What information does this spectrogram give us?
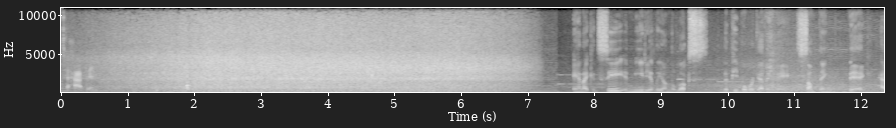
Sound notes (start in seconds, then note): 0.0 sound of rushing water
